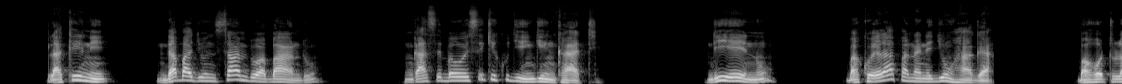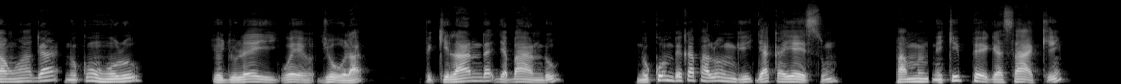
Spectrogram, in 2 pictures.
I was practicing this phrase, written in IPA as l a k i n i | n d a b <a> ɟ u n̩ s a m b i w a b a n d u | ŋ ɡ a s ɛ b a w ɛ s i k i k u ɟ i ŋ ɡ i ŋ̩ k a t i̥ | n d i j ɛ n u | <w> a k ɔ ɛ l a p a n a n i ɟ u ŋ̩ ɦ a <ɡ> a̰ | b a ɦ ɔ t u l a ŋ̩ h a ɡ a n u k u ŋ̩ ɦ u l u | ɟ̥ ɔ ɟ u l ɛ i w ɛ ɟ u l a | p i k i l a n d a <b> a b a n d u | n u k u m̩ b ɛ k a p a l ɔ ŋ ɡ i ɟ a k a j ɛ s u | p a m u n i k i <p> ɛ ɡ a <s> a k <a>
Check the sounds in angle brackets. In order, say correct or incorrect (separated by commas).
correct, incorrect, correct, incorrect, correct, correct, incorrect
